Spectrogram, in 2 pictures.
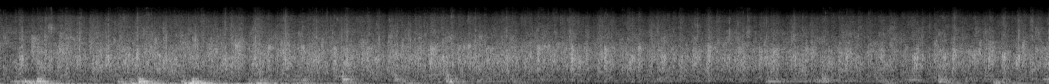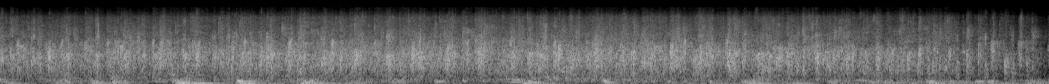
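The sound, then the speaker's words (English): Audience applause welcomes two speakers onto a forum stage, a loud, dense, sustained clapping from a large crowd that stays steady for about twenty seconds. “So please put your hands together and join me in welcoming to the Me Inform stage, Rosalie Abella and Adam Gopnik.”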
